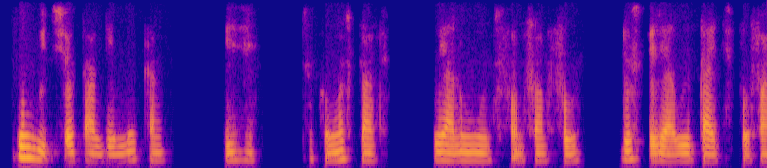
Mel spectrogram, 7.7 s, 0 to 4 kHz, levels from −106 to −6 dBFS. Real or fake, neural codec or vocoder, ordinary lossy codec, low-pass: real; none; Opus, 16 kbps; 3.6 kHz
